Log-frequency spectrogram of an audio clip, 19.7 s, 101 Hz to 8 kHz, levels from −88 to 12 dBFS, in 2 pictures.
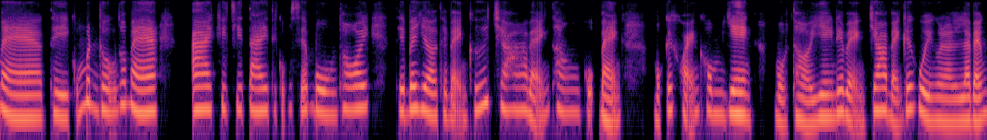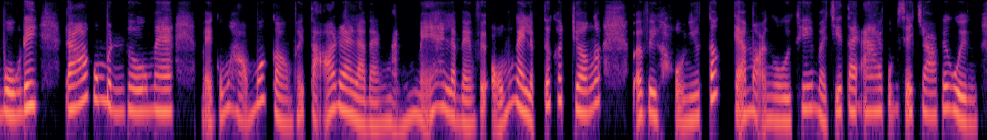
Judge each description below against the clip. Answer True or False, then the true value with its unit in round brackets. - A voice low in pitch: False (245 Hz)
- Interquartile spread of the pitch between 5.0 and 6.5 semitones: False (4.2 semitones)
